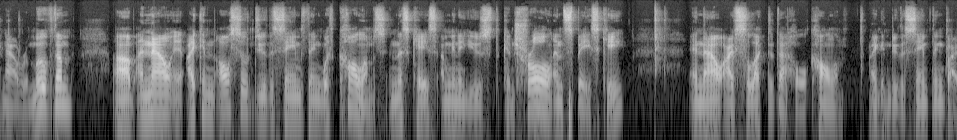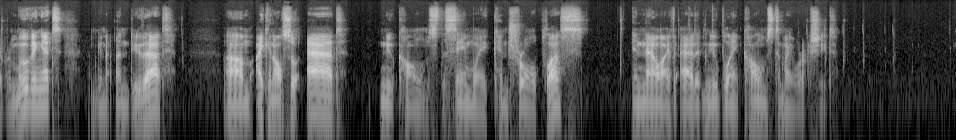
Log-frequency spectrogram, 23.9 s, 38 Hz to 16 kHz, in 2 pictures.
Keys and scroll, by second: 7.5 ctrl+space.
